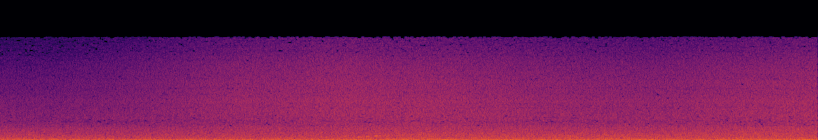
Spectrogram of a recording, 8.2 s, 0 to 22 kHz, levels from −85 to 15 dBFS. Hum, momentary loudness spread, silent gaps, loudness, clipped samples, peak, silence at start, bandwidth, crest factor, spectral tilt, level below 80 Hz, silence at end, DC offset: none; 4 LU; none; -24 LUFS; under 0.1%; -8 dBFS; 0 s; 16.5 kHz; 14 dB; -3.5 dB/octave; -26 dBFS; 0 s; under 0.1%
